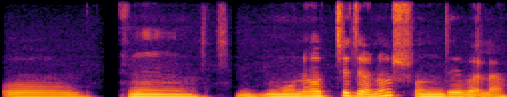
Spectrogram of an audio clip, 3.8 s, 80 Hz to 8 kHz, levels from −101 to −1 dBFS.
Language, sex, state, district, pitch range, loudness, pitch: Bengali, male, West Bengal, Dakshin Dinajpur, 155-170 Hz, -18 LUFS, 160 Hz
